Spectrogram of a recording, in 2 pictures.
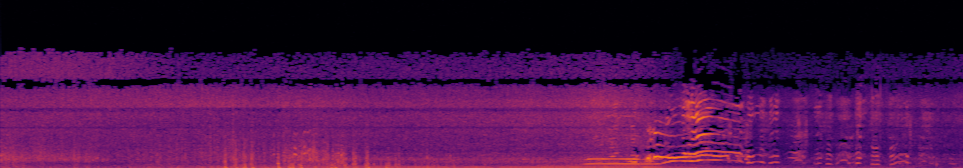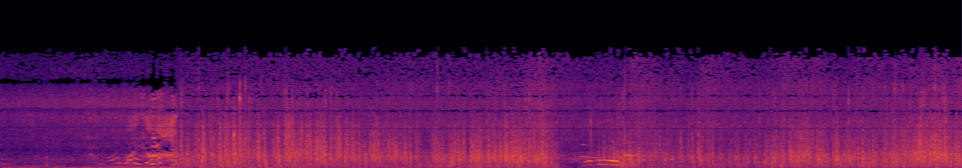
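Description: Water splashes and hisses against a moving boat's hull.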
